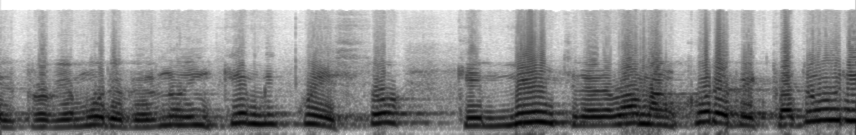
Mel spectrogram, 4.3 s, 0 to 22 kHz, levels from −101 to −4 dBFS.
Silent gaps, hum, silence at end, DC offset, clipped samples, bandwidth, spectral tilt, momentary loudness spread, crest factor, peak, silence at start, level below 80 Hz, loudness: none; none; 0 s; under 0.1%; under 0.1%; 17 kHz; -6 dB/octave; 5 LU; 8 dB; -4 dBFS; 0 s; -54 dBFS; -12 LUFS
